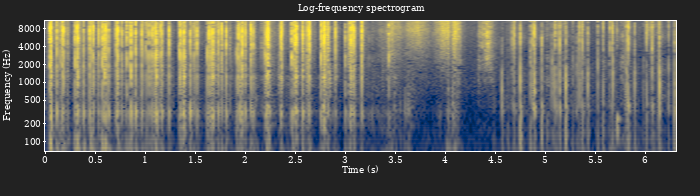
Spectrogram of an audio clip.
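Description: A solid paperback copy of "Fragile Things" with a glossy paper cover is held in both hands and tapped and scratched fast on the cover with long nails. A rapid, dense stream of dry, crackling taps with a low thump is heard, breaking briefly in the middle into a softer, bright scratching hiss before the quick tapping resumes.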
